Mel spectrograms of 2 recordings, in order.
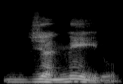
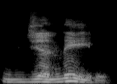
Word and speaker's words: janeiro: já, já, Es un sonido que debemos de hacerlo como que fuera la Y del español o como cuando usamos la doble L. Yi, yi, yi. Es un sonido vibrante. Entonces, janeiro.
